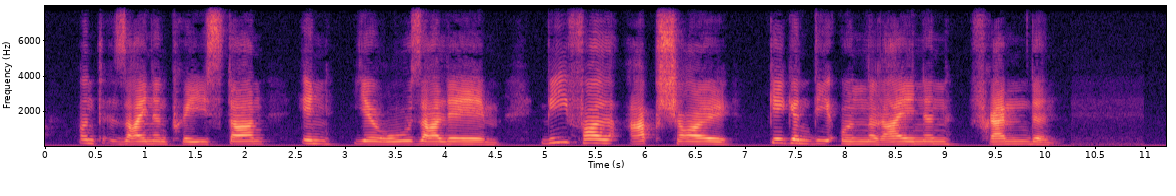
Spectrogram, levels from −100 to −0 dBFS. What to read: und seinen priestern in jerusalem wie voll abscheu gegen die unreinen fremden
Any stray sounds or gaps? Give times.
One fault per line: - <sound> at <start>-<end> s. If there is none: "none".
none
